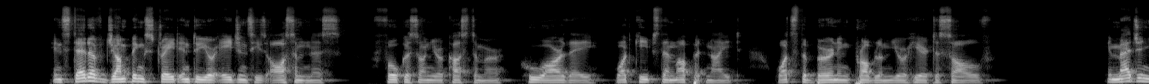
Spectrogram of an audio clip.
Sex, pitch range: male, 95-110 Hz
